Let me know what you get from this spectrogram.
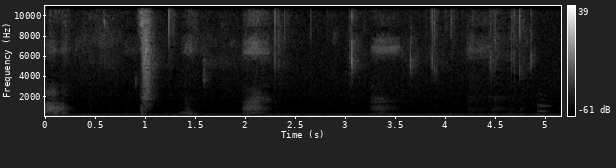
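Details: One-week-old Doberman puppies, newborn litter feeding and sleeping indoors, give soft, brief squeaky whimpers, each a short high rising-falling squeal scattered a second or so apart, over a steady low electrical hum and faint rustling.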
